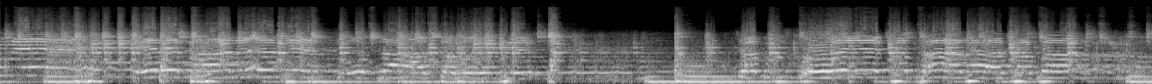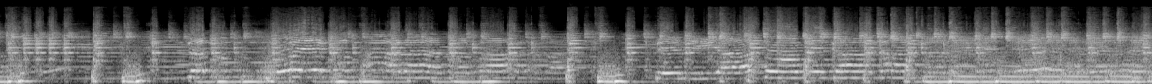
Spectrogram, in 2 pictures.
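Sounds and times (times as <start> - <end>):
steady drum beat: 0.0 - 5.8, 6.5 - 23.0
bending melody line: 0.0 - 23.0.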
